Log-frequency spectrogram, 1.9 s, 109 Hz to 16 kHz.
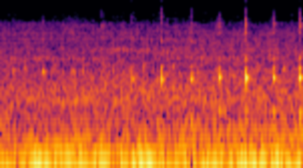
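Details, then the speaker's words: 2000 Honda Odyssey with a flashing check engine light, shaking hard with a rough idle and sharp snapping ticks five or six a second. In a coil test, the middle rear ignition coil is arcing and must be replaced. "tenemos la bobina de media que atrás nos está echando chispas hay que reemplazar"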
